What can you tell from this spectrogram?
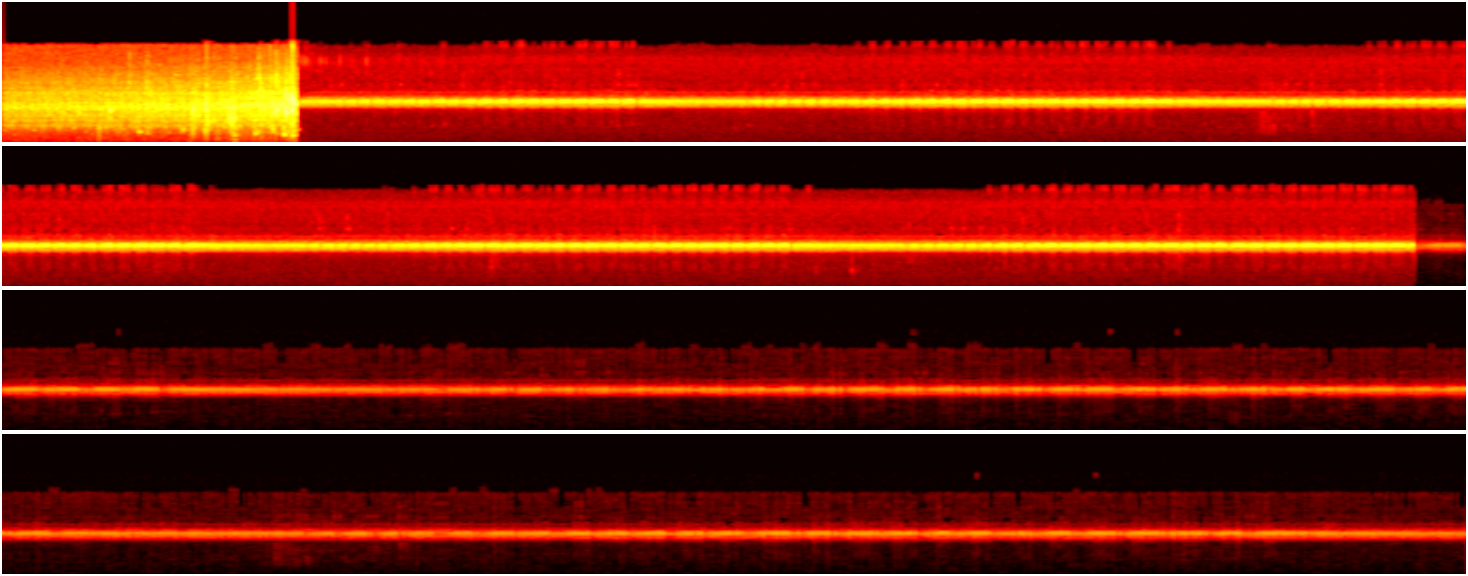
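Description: Water running over a flooded trail, cut off about a second and a half in by a steady, high-pitched chorus of night insects that runs on unbroken, dropping to a quieter level about halfway through.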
